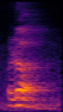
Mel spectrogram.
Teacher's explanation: ળ બોલો ત્યારે આપણી જીભ છે એ સેજ પછડાટ લે. એને કહેવાય થડકાર વાળો વ્યંજન.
